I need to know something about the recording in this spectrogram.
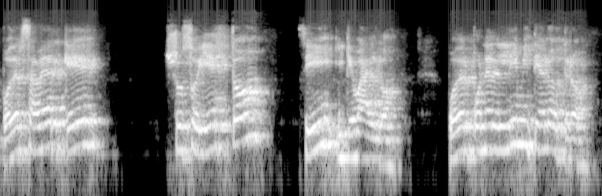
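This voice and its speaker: A middle-aged woman coach with an Argentine accent, teaching a webinar in a lively, anecdotal way and often asking "¿sí?" to check in with her listeners. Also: medium pitch, a little hiss or hum. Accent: Argentine Spanish. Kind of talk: webinar lesson. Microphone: video call mic. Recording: echoey room, dull lo-fi sound.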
